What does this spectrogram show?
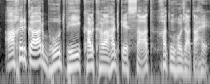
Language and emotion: Urdu, neutral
